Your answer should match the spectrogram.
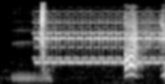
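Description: Landline telephone ringing: a steady, rapidly trilling electric ring that starts about half a second in. A man's voice briefly overlaps it near the end.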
